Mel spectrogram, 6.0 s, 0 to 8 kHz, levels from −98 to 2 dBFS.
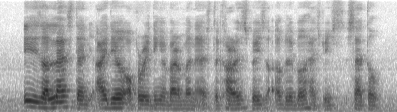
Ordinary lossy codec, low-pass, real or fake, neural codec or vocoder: none; none; real; none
